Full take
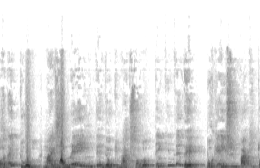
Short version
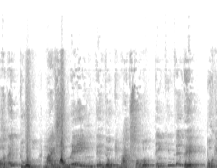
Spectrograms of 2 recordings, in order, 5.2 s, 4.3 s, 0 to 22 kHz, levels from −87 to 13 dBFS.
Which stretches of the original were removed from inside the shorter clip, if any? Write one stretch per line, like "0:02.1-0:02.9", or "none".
none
